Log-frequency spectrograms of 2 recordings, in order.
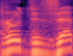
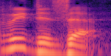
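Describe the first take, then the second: First: The first vowel is a 'u' sound. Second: The first vowel is an 'i' sound. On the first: It refers to idols worshipped besides God. "bukan rujza" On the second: It refers to every kind of sin. "dalam qiraah lain dibaca rijza"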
